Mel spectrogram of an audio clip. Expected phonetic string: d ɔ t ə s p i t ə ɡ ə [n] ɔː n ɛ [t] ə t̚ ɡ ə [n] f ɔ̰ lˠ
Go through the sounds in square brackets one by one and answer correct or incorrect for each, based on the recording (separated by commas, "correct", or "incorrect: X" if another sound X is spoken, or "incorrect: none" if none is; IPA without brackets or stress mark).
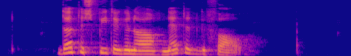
correct, correct, incorrect: none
